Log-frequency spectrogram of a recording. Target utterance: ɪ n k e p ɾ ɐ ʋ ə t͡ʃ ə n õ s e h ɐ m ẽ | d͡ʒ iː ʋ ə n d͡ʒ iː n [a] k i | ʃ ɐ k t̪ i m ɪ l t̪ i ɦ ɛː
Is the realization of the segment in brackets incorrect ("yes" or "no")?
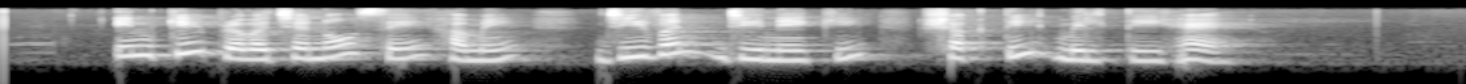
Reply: yes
